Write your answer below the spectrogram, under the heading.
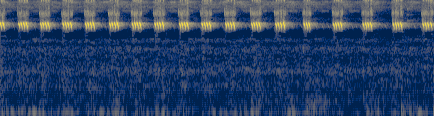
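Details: Cricket (jangkrik) chirping, a short recording used as a master sound to train cage birds: rapid high-pitched pulsed chirps repeated about four times per second, steady and clean with no other sounds.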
